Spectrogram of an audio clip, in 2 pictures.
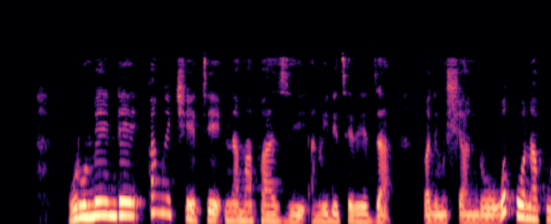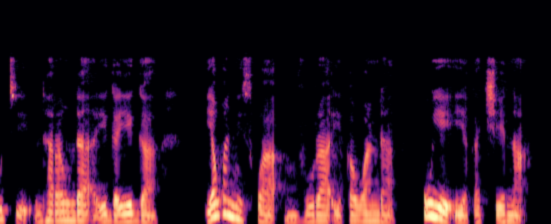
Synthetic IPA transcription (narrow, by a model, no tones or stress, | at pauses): ɦuɾume̞nde̞pamwe̞t͡ʃe̞tʰe̞namapaziano̞iɗe̞t͡se̞re̞d͡za | ʋane̞muʃando̞we̞kuo̞nakutḭntʰaɾaunda̰jḛɡʱaje̞ɡʱa | jawaniswaɱvuɾajakawanda | uje̞jakat͡ʃe̞ːna̰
